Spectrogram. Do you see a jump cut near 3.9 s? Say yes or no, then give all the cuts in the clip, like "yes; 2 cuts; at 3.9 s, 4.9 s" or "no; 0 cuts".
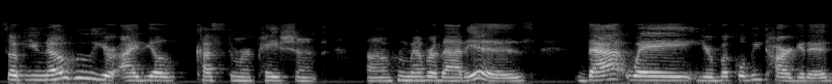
no; 1 cut; at 2.5 s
